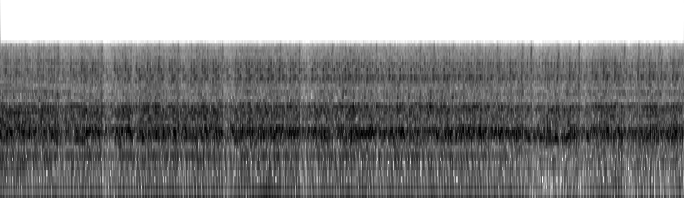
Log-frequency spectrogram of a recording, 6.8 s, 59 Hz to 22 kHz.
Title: Alfa Romeo 156 1.8 TS ticking engine noise cold start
